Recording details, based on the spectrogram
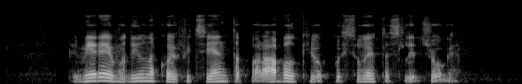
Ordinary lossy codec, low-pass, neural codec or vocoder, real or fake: none; none; vocoder, 22.05 kHz, 80 mel bands, HiFi-GAN; fake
